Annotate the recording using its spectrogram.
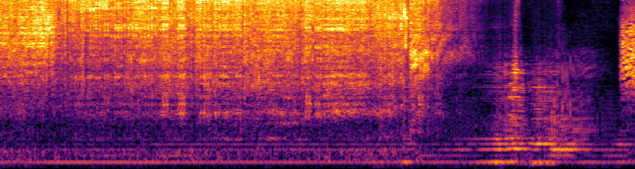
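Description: Lightsaber hum from the "Lost Tribe" SmoothSwing sound font: a steady low drone. In the last two seconds it swells in and out a few times as the lit blade is swung.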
